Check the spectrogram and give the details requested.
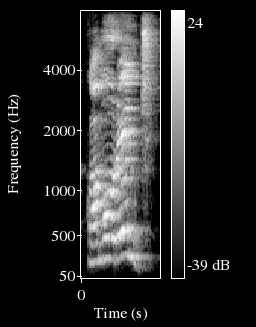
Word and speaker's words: cormorant: কেন হলো, দেখুন COMO এখানে আর যেটা রয়েছে সেটা কিন্তু সাইলেন্ট হয়ে যাচ্ছে, তাহলে COMORANT উচ্চারণটা আসবে কমোরেন্ট, এই আরটি কিন্তু উচ্চারিত হবে না, তাহলে উচ্চারণটা হলো কমোরেন্ট, কমোরেন্ট, কমোরেন্ট মানে হলো পেটুক।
